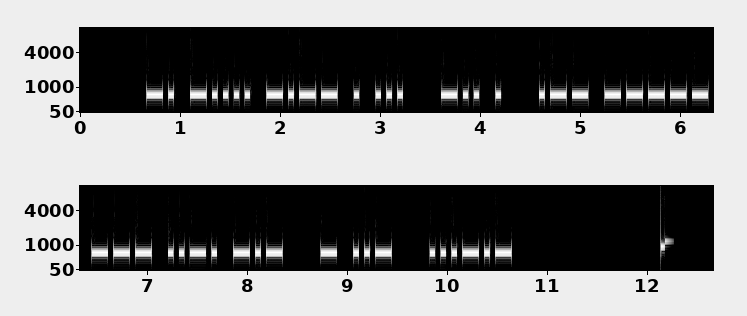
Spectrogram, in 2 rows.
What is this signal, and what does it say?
Morse code, heard as a keyed tone, about 22 wpm, 700 Hz. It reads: N6YES DE W0OFK TU <SK>
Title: K1USN SST QSO Practice 22wpm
